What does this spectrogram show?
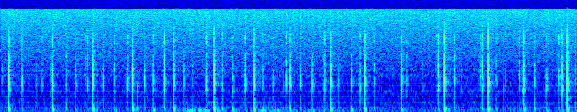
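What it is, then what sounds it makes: Holographic scale-print stretch fabric. One hand with long acrylic nails scratches holographic mermaid scale fabric, an iridescent foil scale-print stretch fabric. The result is a quiet, irregular run of short, dry scratching ticks, each with a soft low thud and a papery midrange crackle, with no ring after each stroke.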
